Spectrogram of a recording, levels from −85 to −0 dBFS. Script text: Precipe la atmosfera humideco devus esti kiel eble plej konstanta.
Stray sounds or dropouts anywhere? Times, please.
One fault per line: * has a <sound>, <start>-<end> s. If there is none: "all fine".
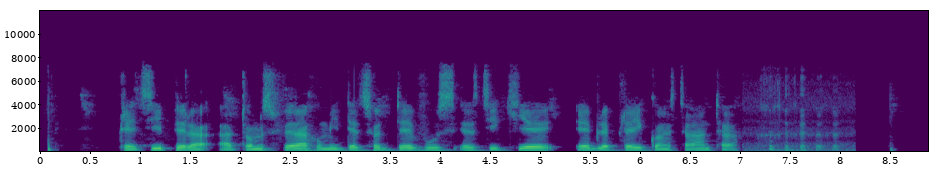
* has a laugh, 7.2-8.1 s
